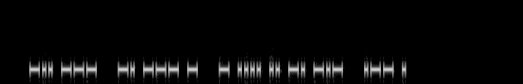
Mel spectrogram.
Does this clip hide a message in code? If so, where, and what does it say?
Yes: Morse code from 0.3 to 4.1 s, heard as a keyed tone, about 38 wpm, 700 Hz. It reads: DO NOT THINK WE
